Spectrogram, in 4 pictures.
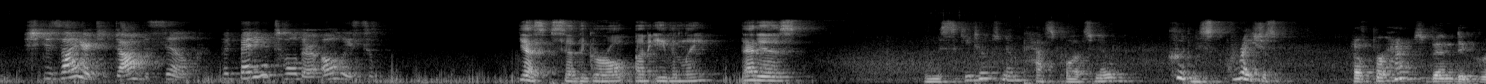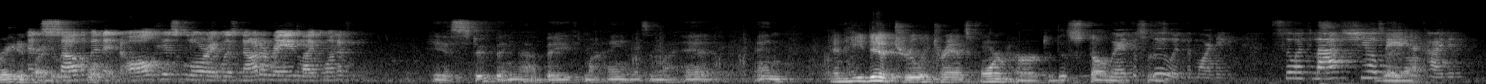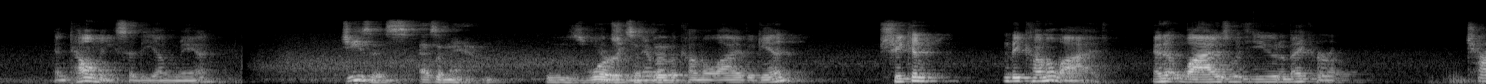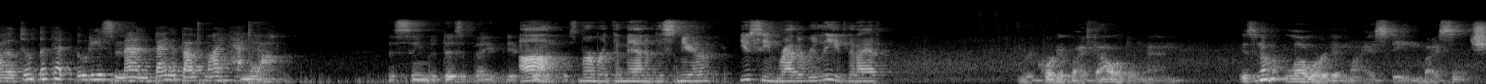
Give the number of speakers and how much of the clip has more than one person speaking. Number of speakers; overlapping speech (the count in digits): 7, about 8%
